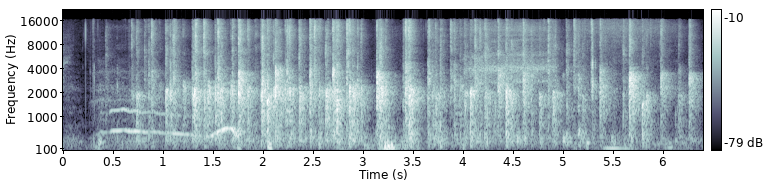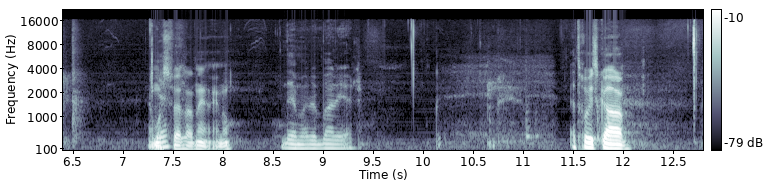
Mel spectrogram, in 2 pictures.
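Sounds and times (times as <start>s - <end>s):
applause: 0.0s - 6.6s
speech: 7.3s - 9.4s, 11.6s - 12.2s.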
